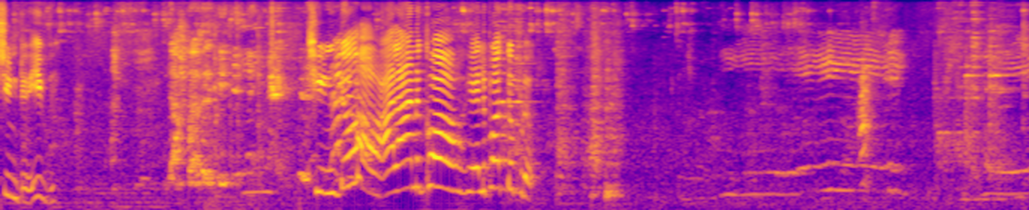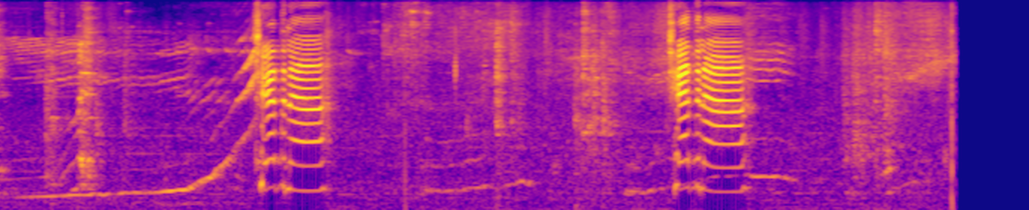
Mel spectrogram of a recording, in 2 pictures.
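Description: A toddler squeals and babbles loudly close by.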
